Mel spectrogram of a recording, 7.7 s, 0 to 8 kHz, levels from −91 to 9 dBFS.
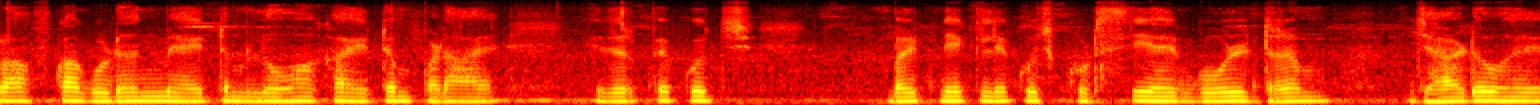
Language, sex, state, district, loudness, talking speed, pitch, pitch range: Hindi, male, Punjab, Fazilka, -18 LUFS, 185 wpm, 125 Hz, 120-130 Hz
